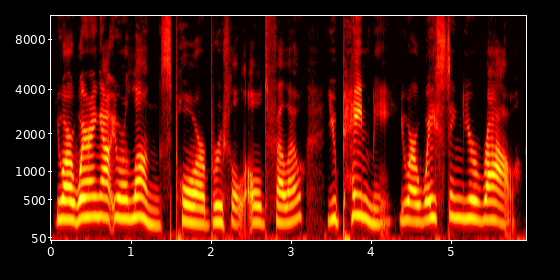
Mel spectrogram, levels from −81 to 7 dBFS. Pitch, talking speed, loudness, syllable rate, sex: 225 Hz, 180 wpm, -19 LUFS, 4.4 syllables/s, female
